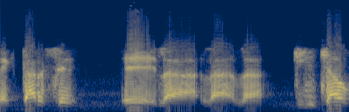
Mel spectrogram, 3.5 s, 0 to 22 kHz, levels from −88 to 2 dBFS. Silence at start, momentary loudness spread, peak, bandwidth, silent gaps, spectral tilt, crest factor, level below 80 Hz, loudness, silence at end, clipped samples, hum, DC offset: 0 s; 8 LU; -8 dBFS; 15 kHz; none; -2 dB/octave; 16 dB; -68 dBFS; -23 LUFS; 0 s; under 0.1%; none; under 0.1%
